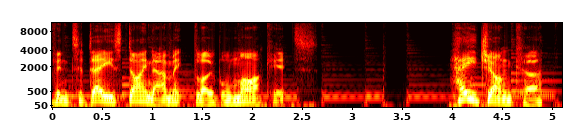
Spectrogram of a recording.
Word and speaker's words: Heijunka: today's Dynamic Global markets hey junker pronounced hey Jun cou is a Japanese word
